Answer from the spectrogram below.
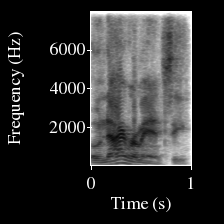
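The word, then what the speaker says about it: oneiromancy: dreams in order to foretell the future is onyromancy wow next time somebody says like i had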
